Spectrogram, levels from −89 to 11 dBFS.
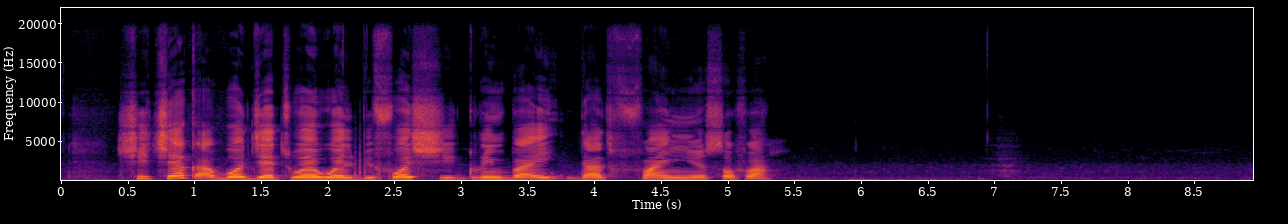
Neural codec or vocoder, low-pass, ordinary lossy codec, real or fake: none; 19.8 kHz; none; real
